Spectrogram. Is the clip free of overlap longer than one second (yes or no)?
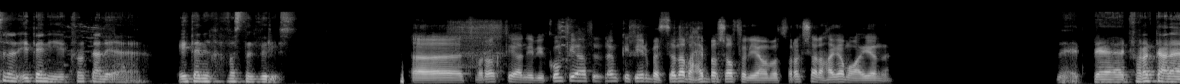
yes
